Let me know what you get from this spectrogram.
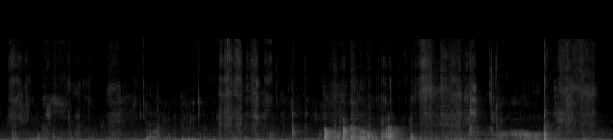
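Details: English Bulldogs sharing and biting a bone growl low and rumbling, with snuffling and chewing noises in a small room.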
